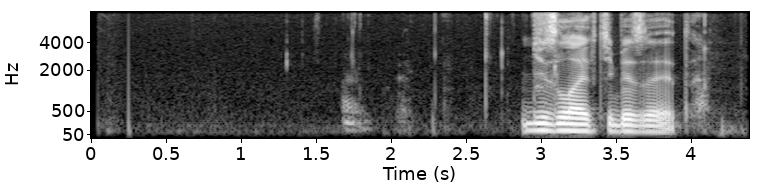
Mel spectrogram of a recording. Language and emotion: Russian, neutral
